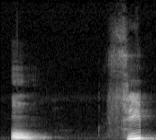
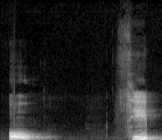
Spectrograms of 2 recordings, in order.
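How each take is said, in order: The two takes are said the same way.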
